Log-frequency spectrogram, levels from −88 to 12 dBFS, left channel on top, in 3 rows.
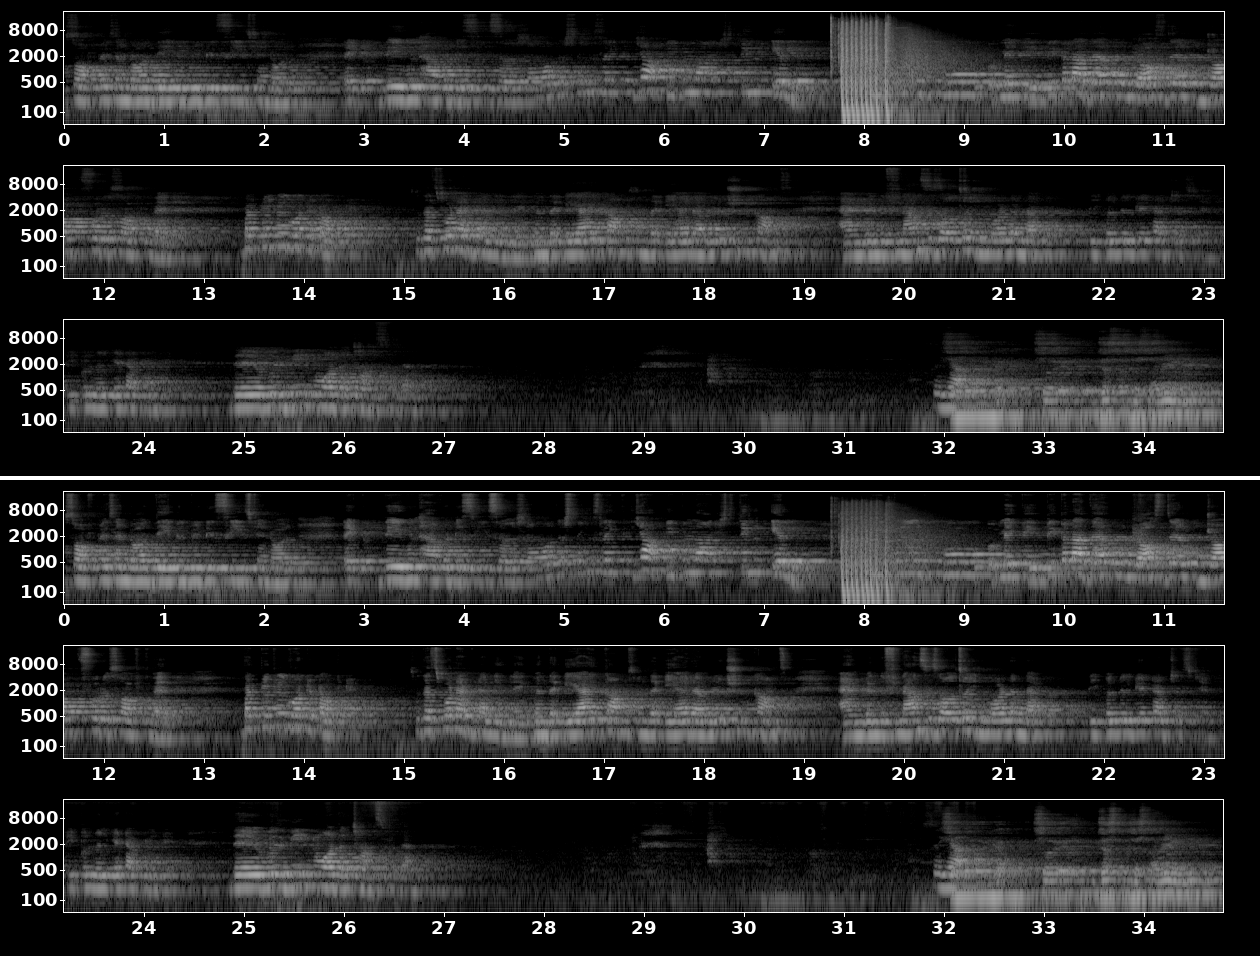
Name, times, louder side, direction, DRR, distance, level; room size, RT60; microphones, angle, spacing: voice 1, 0.0-7.4 8.1-13.1 13.4-14.6 15.1-21.5 21.8-24.3 24.8-26.8 29.0-29.2 29.6-29.7 31.9-32.3, right 3 dB, 75° right, 2 dB, 2.5 m, -36 dB
Gunshot gunfire, 7.7-8.9, left 7 dB, 75° left, 0.6 m, -30 dB
voice 2, 32.0-34.6, equal, 30° right, -3 dB, 3.0 m, -37 dB
28.5 x 24.5 x 7.2 m, 2.4 s
head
